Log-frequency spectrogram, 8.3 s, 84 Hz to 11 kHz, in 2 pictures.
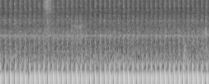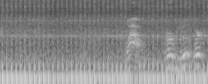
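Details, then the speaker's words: Coleman AT125UT ATV, just started after a no-run repair, cold and needing warm-up; small single-cylinder idling with a sharp puffing tick on every firing pulse from a big exhaust leak at the header, to be tightened. "starting now and we got a big exhaust [Music] leak because I hear it out of here yeah I'm going to tighten up that exhaust"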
